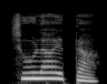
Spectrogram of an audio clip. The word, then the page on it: ಚಲಯುತ: Kannada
